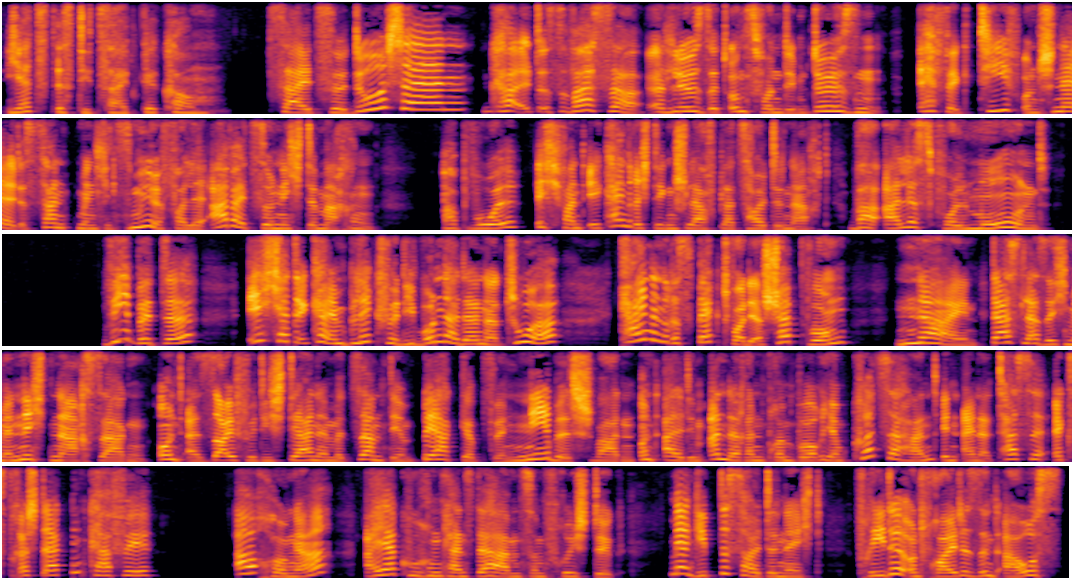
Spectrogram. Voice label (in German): Schauspiel Variabel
